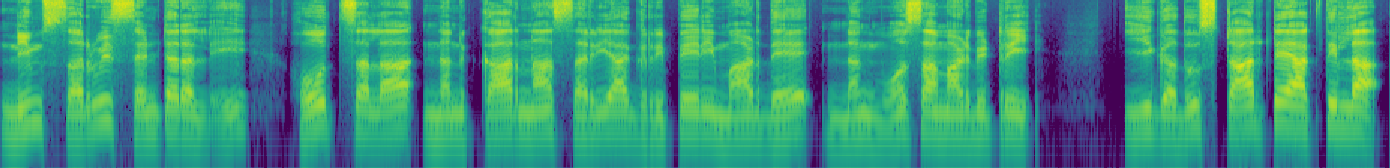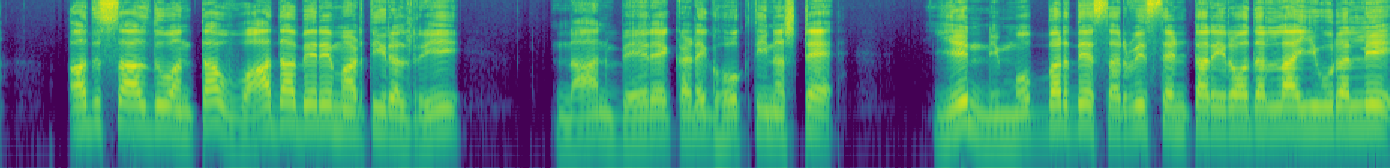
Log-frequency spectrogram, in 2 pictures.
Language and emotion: Kannada, angry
